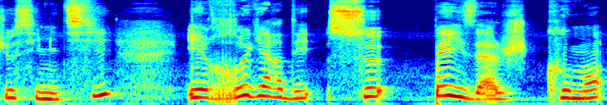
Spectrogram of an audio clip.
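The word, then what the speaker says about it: Yosemite: est allé à yoséite donc là-bas ça se prononce yosemitti et regardez ce paysage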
